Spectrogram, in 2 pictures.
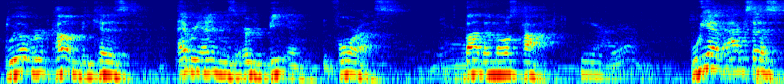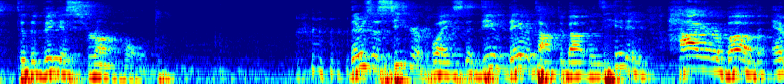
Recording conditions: poor sound quality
